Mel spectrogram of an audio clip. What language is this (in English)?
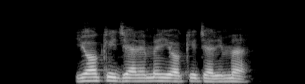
Uzbek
